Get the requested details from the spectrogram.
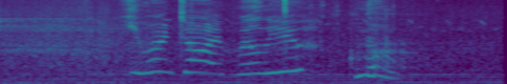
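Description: A boy speaks softly.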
